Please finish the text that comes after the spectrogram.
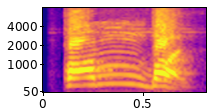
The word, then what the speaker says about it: कंबल: उच्चारण करो आप लोग कबल कंबल यानी क म आधा ब अल कंबल तो ये जो बिंदी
